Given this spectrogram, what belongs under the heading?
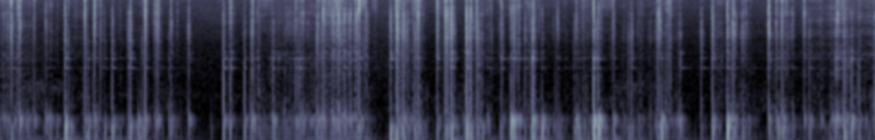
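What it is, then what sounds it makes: Metal microphone mesh grille tapped with nails. Long acrylic nail tips tap and scratch the top and sides of the hollow metal mesh head of a studio condenser microphone. Rapid, irregular taps land as deep, boomy thumps that die away almost instantly, mixed with brief bright scratchy clicks. The pattering continues without a break for the whole clip.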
